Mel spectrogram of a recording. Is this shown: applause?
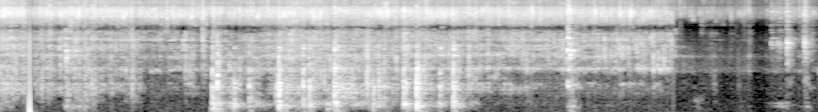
no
